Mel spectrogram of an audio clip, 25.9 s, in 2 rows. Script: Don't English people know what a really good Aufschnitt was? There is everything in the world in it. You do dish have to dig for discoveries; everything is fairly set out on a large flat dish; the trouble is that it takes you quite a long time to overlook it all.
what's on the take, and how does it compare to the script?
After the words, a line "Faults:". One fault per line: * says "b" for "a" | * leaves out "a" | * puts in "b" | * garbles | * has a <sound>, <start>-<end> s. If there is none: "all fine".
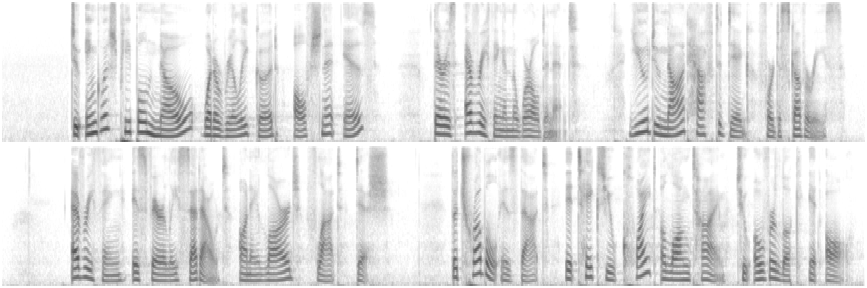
Do English people know what a really good Aufschnitt is? There is everything in the world in it. You do not have to dig for discoveries; everything is fairly set out on a large flat dish; the trouble is that it takes you quite a long time to overlook it all.
Faults:
* says "Do" for "Don't"
* says "is" for "was"
* says "not" for "dish"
